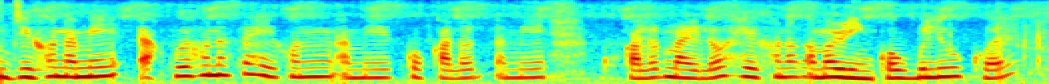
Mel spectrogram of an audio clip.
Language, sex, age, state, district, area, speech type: Assamese, female, 18-30, Assam, Kamrup Metropolitan, rural, spontaneous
